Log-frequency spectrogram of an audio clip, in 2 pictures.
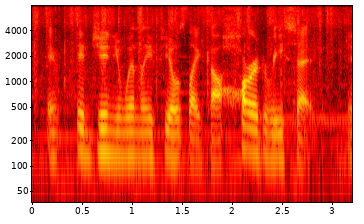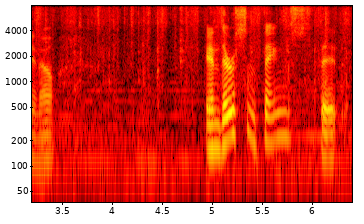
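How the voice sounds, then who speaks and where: With long, frequent pauses and lively intonation, a man speaks at a medium pitch over noticeable background noise. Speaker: gaming YouTuber. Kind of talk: gameplay commentary. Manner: casual, filler-heavy; halting, stuttering.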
